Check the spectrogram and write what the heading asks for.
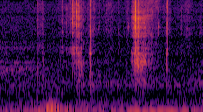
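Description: A few faint clicks and scrapes of small plastic parts on an RC crawler chassis being handled.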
